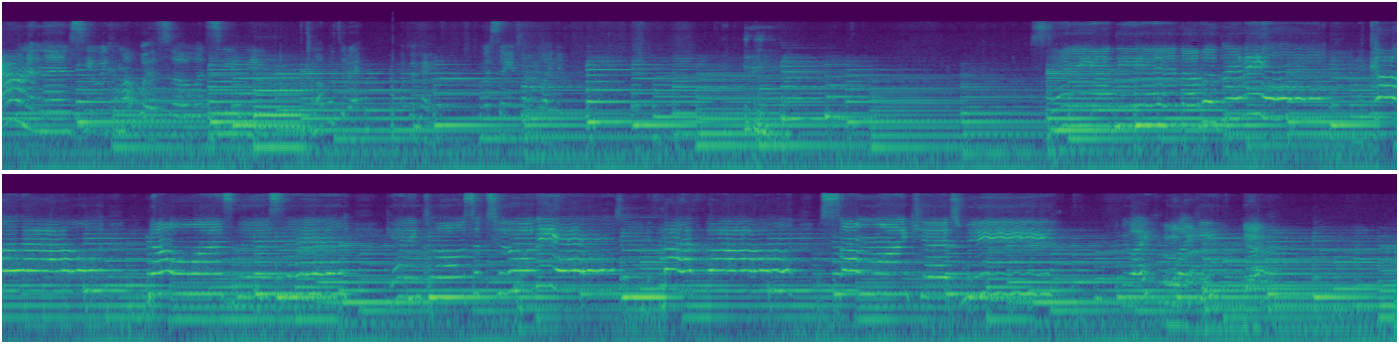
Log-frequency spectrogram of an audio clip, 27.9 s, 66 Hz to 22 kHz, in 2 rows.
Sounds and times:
Speech: 0.0s - 5.7s, 25.4s - 26.8s
Music: 0.0s - 27.9s.

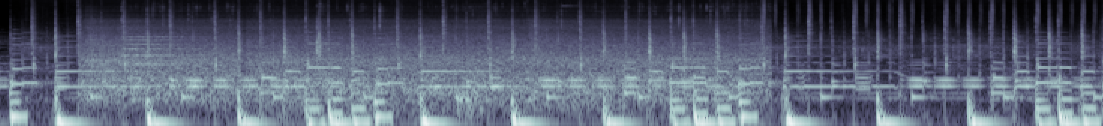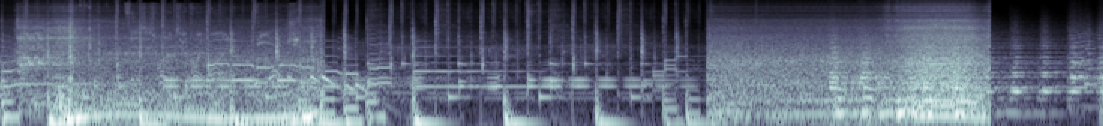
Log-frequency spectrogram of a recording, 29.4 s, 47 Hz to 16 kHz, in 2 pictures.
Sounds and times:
Music: 0.0s - 24.2s, 27.9s - 29.4s
Vehicle: 14.7s - 19.0s, 24.1s - 27.9s
Speech: 16.3s - 19.1s.

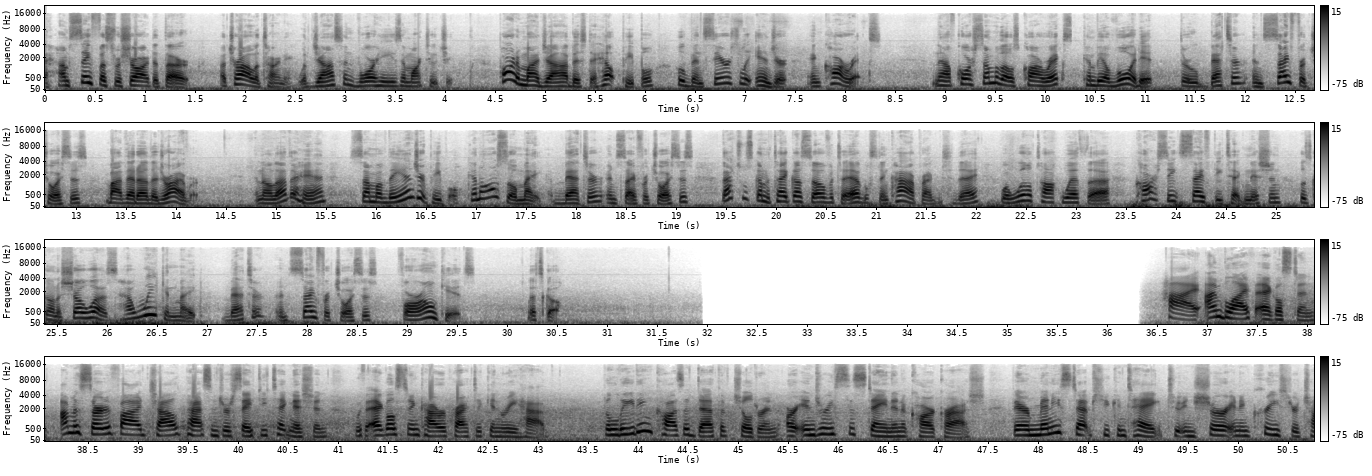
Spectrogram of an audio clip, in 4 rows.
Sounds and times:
Speech: 0.0s - 14.2s, 14.8s - 30.6s, 36.6s - 43.1s, 43.7s - 50.7s.

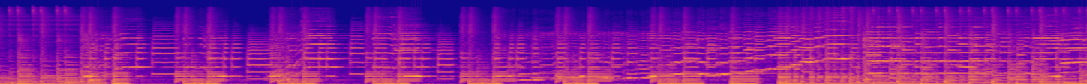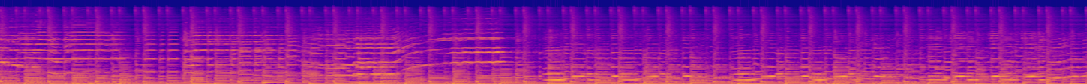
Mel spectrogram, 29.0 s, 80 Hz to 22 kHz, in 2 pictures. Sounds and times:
Rock and roll: 8.8s - 28.9s.

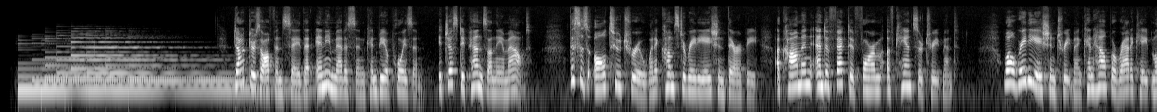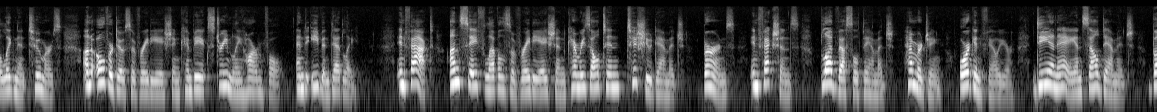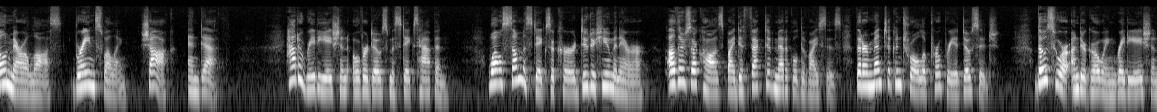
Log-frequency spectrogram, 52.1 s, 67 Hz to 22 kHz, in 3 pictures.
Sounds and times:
Music: 0.2s - 5.5s
Speech: 3.5s - 14.4s, 15.0s - 38.1s, 39.0s - 52.0s.

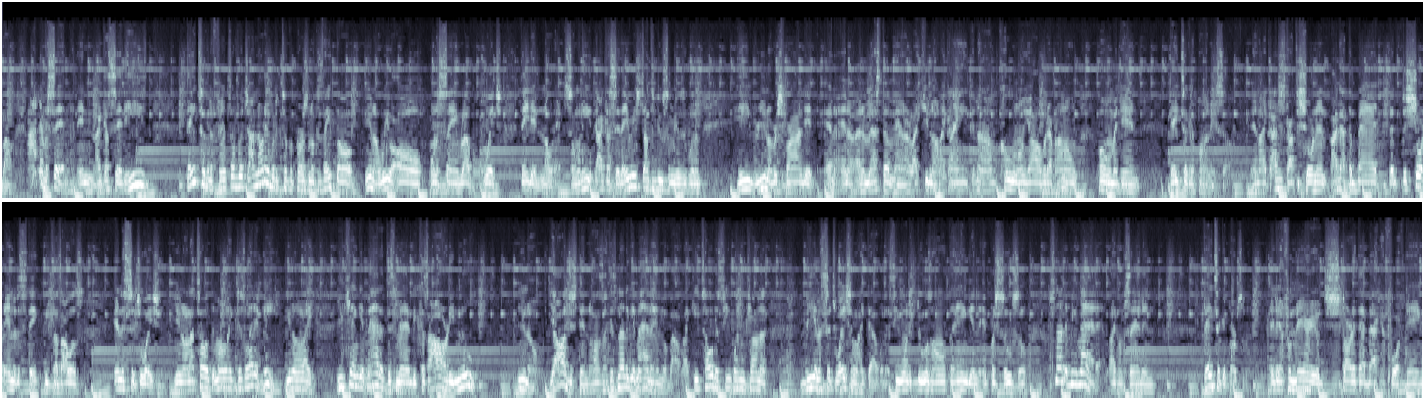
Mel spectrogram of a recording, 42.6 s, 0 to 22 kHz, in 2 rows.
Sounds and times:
Speech: 0.0s - 2.2s, 2.8s - 28.4s, 29.0s - 38.6s, 39.3s - 42.6s.

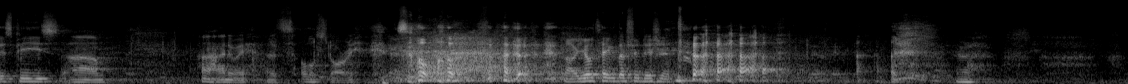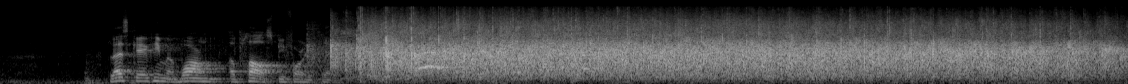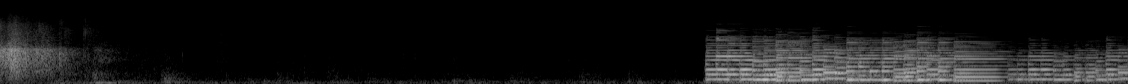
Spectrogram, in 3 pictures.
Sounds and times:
Speech: 0.0s - 1.2s, 2.0s - 3.7s, 5.6s - 6.8s, 12.4s - 14.6s.

